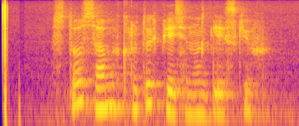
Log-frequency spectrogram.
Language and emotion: Russian, neutral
